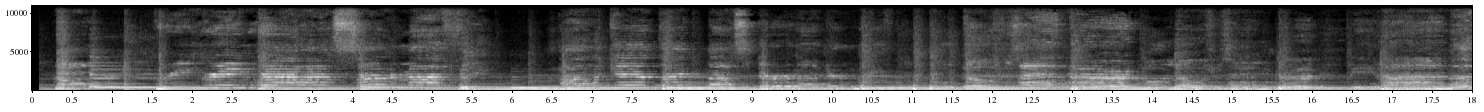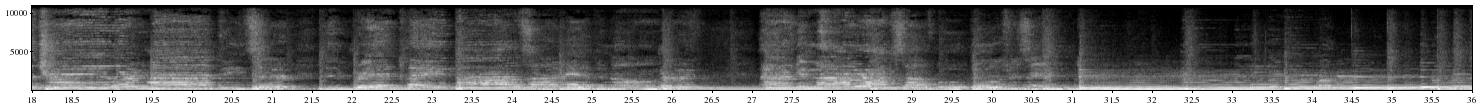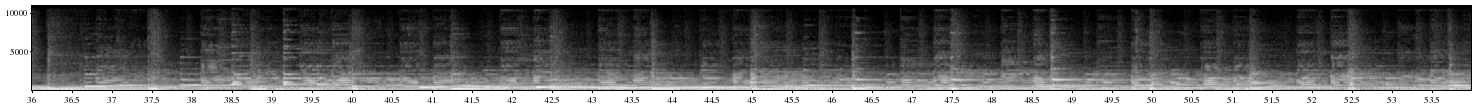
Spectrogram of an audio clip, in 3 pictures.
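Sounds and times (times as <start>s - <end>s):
guitar chords: 0.1s - 53.9s
people singing: 0.2s - 31.5s.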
